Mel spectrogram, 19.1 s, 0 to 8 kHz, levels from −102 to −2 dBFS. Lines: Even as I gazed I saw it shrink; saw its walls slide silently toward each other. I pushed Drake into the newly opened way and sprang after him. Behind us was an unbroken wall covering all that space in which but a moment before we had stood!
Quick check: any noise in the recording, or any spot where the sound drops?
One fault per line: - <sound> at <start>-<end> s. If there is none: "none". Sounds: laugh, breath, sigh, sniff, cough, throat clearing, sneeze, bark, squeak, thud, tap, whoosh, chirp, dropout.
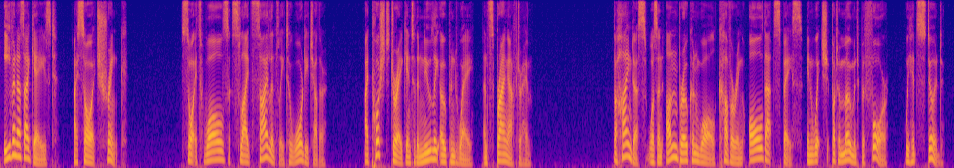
none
